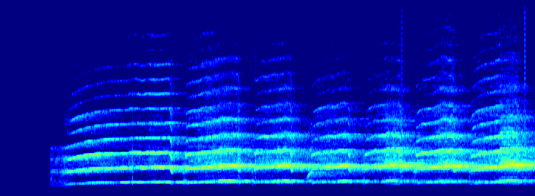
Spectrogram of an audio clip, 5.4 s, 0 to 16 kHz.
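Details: Peregrine falcon visiting the nest at Charles Sturt University, Orange, New South Wales, Australia, on 10 January 2024: a loud, harsh, drawn-out wailing call sustained for about five seconds, rich in overtones and slightly rising, with little background noise.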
